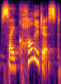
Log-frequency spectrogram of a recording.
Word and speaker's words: psychologist: The same pronunciation also applies to psychologist, which is also a noun, but it's a job title.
